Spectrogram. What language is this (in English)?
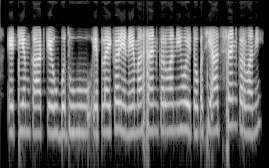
Gujarati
